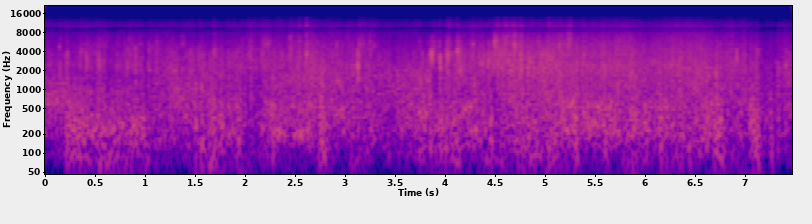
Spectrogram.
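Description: Wind buffeting the microphone of a helmet-mounted camera, mixed with tyre noise on dirt, as a mountain bike descends a trail at speed. Light rattles and ticks from the bike come through now and then.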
